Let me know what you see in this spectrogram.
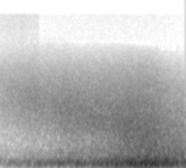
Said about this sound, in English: Like a lot of things on the record, it's both organic and synthetic in that it sounds like the ocean, but it's engineered.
